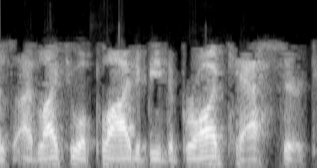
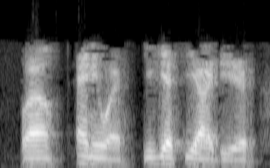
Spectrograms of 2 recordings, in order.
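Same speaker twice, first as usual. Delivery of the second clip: ordinary delivery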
